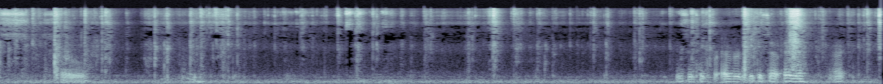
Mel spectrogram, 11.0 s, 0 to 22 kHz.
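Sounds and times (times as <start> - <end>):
low steady hum: 0.0 - 11.0
packaging clicks and rustles: 0.0 - 11.0.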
